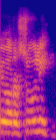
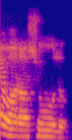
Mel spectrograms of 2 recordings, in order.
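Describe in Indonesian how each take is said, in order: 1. Kata rasul diakhiri dengan vokal i. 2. Kata rasul diakhiri dengan vokal u. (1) "itu salah, ya salah fatal" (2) "harusnya wa rasuluh"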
